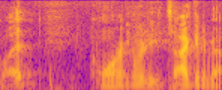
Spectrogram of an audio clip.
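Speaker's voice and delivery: confused, baffled, caught off guard. Retelling another speaker's reaction to a remark about corn: imitating someone thrown off. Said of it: "I totally threw her off".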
